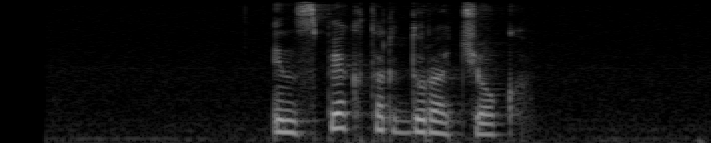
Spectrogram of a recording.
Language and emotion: Russian, neutral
